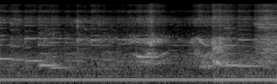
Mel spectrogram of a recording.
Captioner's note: Luxo Jr. Squeals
